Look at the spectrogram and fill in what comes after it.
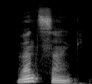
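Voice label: "vingt-cinq", French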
